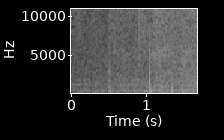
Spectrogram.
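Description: Honeybees buzzing around an open hive box during a brood box inspection, a steady close hum with a few louder passes of individual bees swelling and fading over it; no talking.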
